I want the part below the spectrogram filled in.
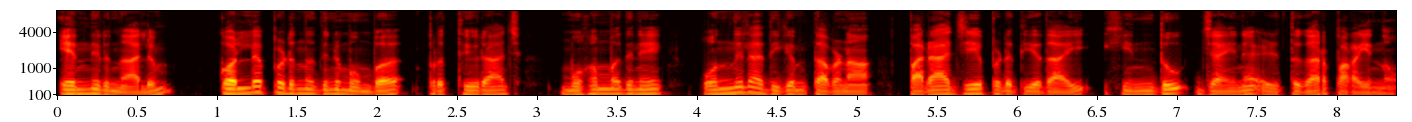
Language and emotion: Malayalam, neutral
